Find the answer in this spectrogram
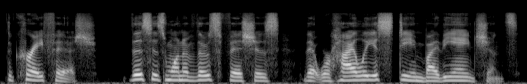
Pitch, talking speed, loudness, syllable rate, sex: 180 Hz, 160 wpm, -18 LUFS, 5.3 syllables/s, female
